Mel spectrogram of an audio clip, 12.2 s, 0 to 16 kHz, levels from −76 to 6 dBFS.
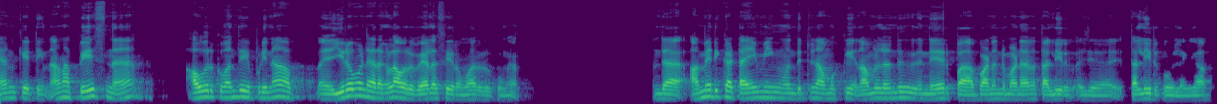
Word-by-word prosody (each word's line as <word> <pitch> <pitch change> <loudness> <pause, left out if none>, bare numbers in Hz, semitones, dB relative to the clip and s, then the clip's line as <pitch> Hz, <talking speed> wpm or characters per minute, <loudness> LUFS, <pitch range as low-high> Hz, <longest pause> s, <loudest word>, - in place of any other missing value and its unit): ஏன்ன்னு 155 +3 -3
கேட்டீங்கன்னா 145 -3 -2
ஆனா 175 -1 +2
பேசினேன். 180 -5 +1 0.7
அவருக்கு 175 +1 +2
வந்து 180 +3 0
எப்பிடின்னா, 160 +2 0 0.4
அ - - -1 0.2
இரவு 205 +2 +3
நேரங்கள்ல 165 +1 +4
அவரு 145 -4 +3
வேலை 145 +1 +3
செய்றமாரி 125 -2 -1
இருக்கும்ங்க. 110 0 -8 1.4
இந்த 135 0 +1 0.3
அமெரிக்கா 185 0 +2
டைமிங் 160 +2 +1
வந்துட்டு 145 +1 -6
நமக்கு 140 +1 -3
நம்மள்ல 150 +3 +1
இருந்து 155 +2 -2 0.3
நேர் 145 +2 0
ப - - +5 0.2
12 135 +1 0
மணி 130 - +1
நேரம் 130 0 -2
தள்ளிரு 120 0 -1
அ - - -7 0.5
தள்ளிருக்கும் 130 -3 -1
இல்லேங்களா! 110 +1 -4
145 Hz, 150 wpm, -21 LUFS, 130-165 Hz, 1.4 s, ப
